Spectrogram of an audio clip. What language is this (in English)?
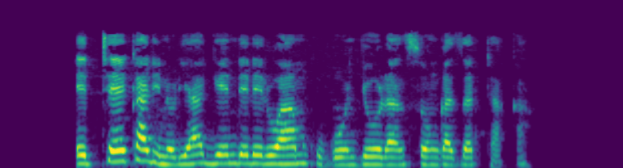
Ganda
